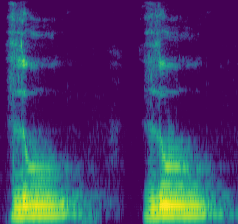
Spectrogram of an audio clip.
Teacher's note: harus kita manyunkan dengan dengan sempurna ya supaya dahnya jelas D Nah dalal ini diucapkan dari ujung lidah kita kita tempelkan ke ujung gigi seri yang atas ya lidahnya dikeluarkan sedikit kalau tidak dikeluarkan sedikit maka dalalnya tidak akan sempurna du D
